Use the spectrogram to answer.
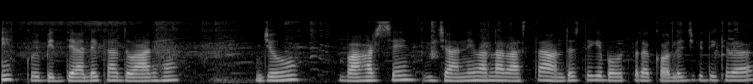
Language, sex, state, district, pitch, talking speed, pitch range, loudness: Hindi, female, Bihar, Saharsa, 185 Hz, 175 wpm, 175-190 Hz, -27 LUFS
